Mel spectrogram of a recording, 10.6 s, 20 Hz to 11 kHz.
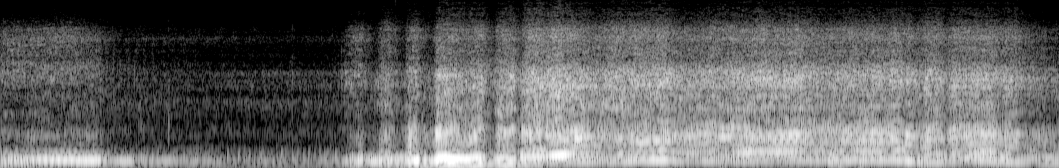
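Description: A small off-road 4x4's engine revs hard as it climbs a muddy rut. There is a short burst near the start, then from about three and a half seconds in the revs rise and fall repeatedly under load.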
